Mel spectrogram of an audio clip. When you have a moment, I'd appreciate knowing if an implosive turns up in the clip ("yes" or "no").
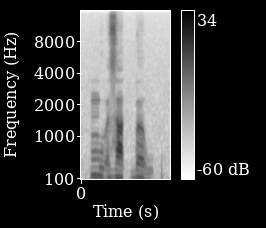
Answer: yes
